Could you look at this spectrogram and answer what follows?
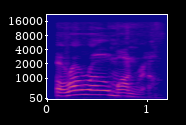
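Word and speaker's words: Ororo Munroe: Or how do you pronounce that? Ororo Monroe.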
